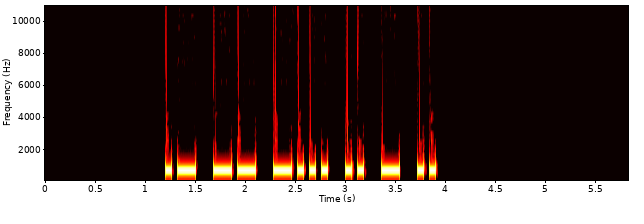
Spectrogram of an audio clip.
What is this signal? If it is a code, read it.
Morse code, heard as a keyed tone, about 20 wpm, 700 Hz. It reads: AMBITI
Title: Build A Word - 3 Letters At A Time - 9-Letter Words - 20wpm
